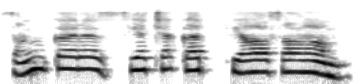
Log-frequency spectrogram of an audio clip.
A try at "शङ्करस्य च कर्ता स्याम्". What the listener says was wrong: Karta syam, not kartya sam. Ya is for the sya. Karta syam.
